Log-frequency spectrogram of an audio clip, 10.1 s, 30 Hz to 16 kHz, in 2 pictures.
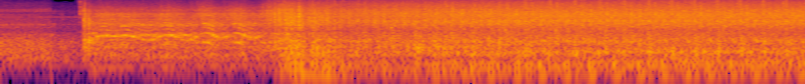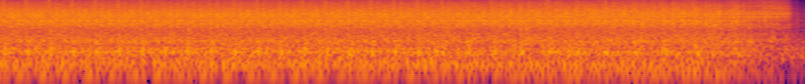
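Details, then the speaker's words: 1966 Chrysler Crown Imperial big-block, first run after 21 years sitting, AC compressor seized; cranks, catches, settles to fast idle with persistent light ticking; owner unsure, possibly hydraulic lifters pumping up. "Maybe it is lifters. Maybe they got a pump up. I doubt this thing's got solid lifters."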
